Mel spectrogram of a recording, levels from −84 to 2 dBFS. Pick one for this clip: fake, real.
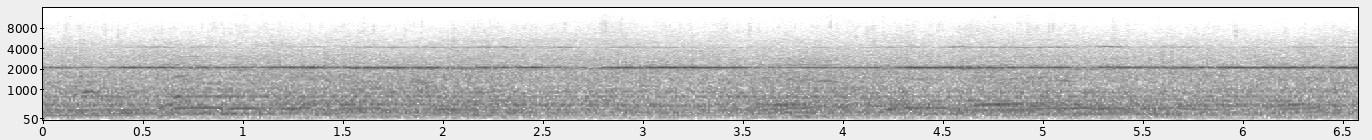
real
